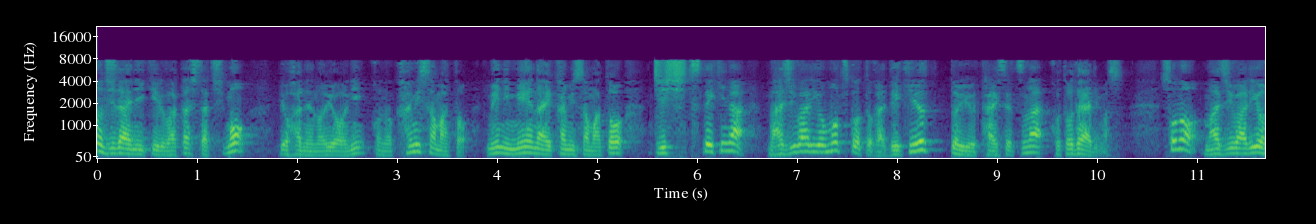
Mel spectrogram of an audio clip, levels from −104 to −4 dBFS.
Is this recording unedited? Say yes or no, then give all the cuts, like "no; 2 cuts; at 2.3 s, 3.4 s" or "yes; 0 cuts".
yes; 0 cuts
